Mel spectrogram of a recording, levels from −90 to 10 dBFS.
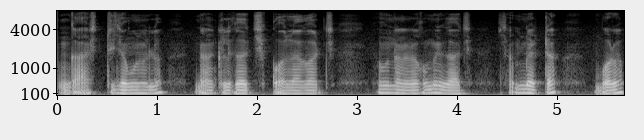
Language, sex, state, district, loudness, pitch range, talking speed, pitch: Bengali, male, West Bengal, Malda, -18 LUFS, 110-130 Hz, 150 wpm, 115 Hz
